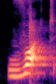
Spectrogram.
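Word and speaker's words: what: बन गया फॉर व्हाट व्हाट इसमें एच थोड़ा सा मतलब साइलेंट मान लो या साउंड बहुत कम आता है क्या लिखें व से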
